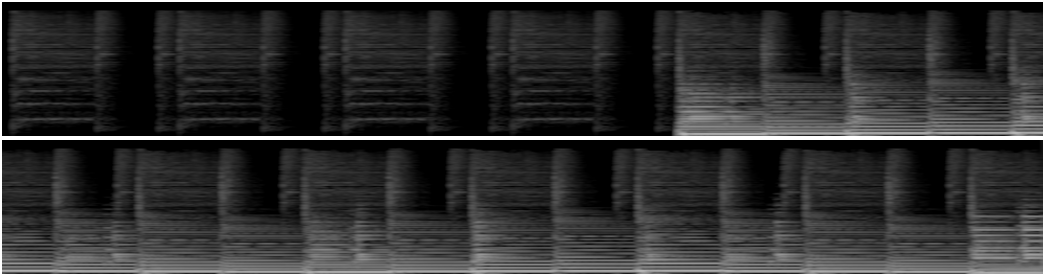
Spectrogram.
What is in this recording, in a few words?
Open String Blues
